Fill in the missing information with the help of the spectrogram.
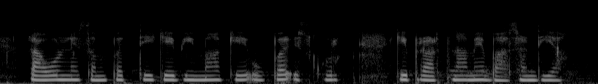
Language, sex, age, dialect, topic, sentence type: Hindi, female, 18-24, Garhwali, banking, statement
